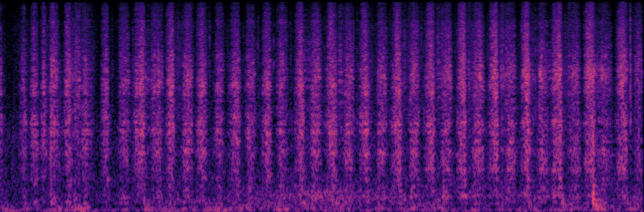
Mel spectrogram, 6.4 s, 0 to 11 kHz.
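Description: Wooden-framed bucksaw with a 21-inch Bahco dry-wood blade sawing through a branch in fast, even strokes, about five a second.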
